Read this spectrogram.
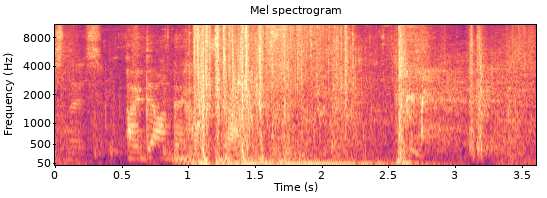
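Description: Heavy blows thud.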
